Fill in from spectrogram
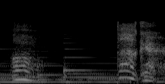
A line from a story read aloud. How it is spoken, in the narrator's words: she breathed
